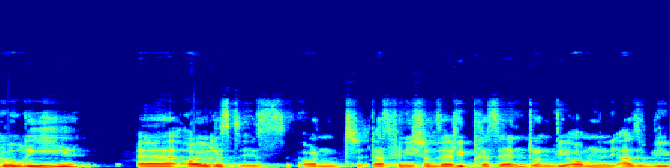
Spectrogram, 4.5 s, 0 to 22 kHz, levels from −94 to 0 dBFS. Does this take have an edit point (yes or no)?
yes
